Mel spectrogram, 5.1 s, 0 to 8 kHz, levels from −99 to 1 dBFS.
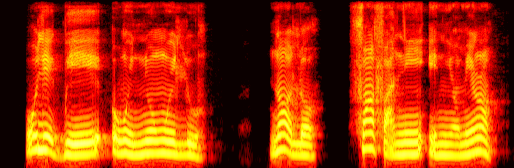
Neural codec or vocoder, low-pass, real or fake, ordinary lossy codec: none; none; real; none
